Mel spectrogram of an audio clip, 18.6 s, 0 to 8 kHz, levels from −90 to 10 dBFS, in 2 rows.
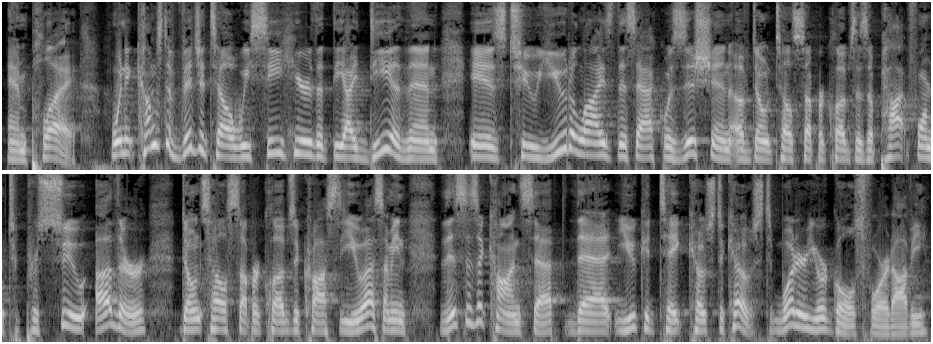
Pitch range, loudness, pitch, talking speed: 125-165 Hz, -15 LUFS, 140 Hz, 185 wpm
